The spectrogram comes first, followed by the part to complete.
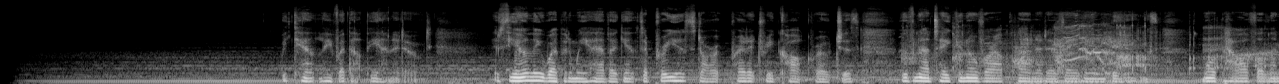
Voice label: US accent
